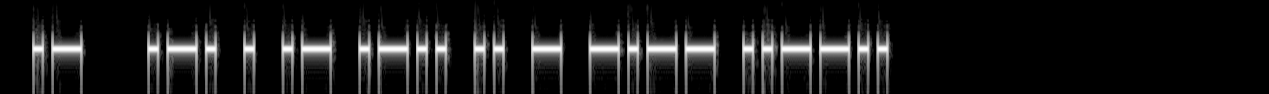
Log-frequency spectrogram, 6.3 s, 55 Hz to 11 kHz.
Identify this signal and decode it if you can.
Morse code, heard as a keyed tone, about 25 wpm, 700 Hz. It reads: A REALITY?
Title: Sentences from Top 1200 Words 25wpm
